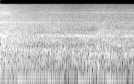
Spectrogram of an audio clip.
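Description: A vacuum cleaner runs close and loud with a steady, unbroken roar, indoors while a Bernese Mountain Dog puppy is being vacuumed, and nobody speaks over it.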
